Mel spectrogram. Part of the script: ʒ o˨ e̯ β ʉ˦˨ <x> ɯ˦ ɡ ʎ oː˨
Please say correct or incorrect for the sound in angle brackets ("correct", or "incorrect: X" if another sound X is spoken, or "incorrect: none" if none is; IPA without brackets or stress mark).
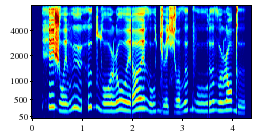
incorrect: h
